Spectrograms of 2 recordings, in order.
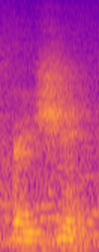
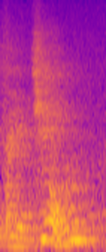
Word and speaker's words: Beijing: in the correct way they're not over exoticizing the J it's just a j a j uh so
